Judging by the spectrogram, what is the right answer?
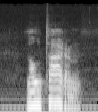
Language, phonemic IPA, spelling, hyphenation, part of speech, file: Dutch, /lɑnˈtaːrn/, lantaarn, lan‧taarn, noun, Nl-lantaarn.ogg
- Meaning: lantern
